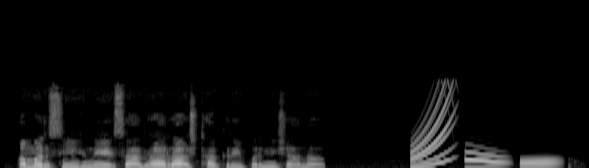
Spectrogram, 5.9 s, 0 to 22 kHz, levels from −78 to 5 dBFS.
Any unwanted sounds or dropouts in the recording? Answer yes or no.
yes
